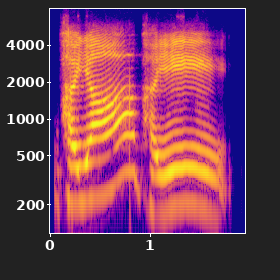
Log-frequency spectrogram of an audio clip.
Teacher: ಭ ಎರಡು ಮಹಾಪ್ರಾಣ ಇದೆ, ಯಾ ಎರಡು ದೀರ್ಘ ಇದೆ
